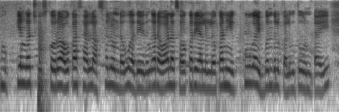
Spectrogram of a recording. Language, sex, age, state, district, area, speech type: Telugu, female, 18-30, Andhra Pradesh, Sri Balaji, urban, spontaneous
